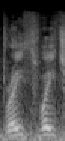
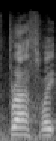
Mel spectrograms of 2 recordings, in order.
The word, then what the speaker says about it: Brathwaite: scripture and tell them tell Henry it's breath wait not Braithwaite it's spelled brathwaite I'm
